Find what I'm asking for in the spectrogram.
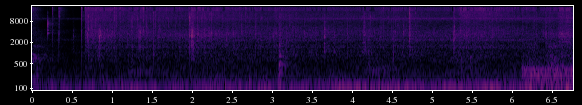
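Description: Steady hissing sizzle of grated coconut frying in hot oil, with occasional stirring scrapes, continuous and close throughout.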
